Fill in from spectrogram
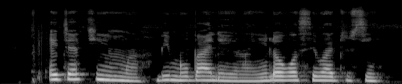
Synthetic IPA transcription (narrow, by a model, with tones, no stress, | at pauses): ɛ˦d͡ʒɛ˦kʰi˦˧mã˨bi˦mo˧˦ba˦le˨i˨ɾ̃ã˨j̃ĩ˨˦lɔ˦wɔ˦si˦wa˦d͡ʒu˦si˦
